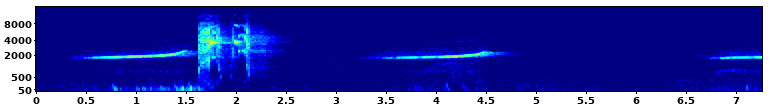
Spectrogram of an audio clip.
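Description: A parakeet gives long, steady whistles that rise at the end, about every three seconds, broken once by a harsh, screechy squawk and a few soft knocks.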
